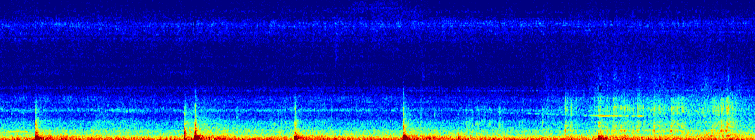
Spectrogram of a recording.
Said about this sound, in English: recording one last time in Penang, as I am witnessing a bunch of fireworks in front of me. That's really pretty.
